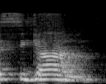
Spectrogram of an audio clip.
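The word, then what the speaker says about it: Zigeuner: Z de Zigan, né, que se escreve Zigner, né, mas a pronúncia é Zigan.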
